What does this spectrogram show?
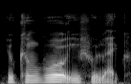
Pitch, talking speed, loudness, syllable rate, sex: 95 Hz, 275 wpm, -16 LUFS, 5.3 syllables/s, male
